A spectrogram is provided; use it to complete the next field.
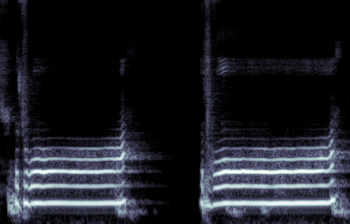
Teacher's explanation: ہماری زبان کی نوک کا اوپر والا حصہ اوپر کی طرف اٹھے گا، اور جو ہمارے اوپر والے سامنے والے جو 2 دانت ہیں ان کے اندر والی سائڈ پہ جو مسوڑے ہیں ان سے بالکل ٹچ نہیں کرے گا، تھوڑے سے فاصلے پہ جائے گا. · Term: را کا مخرج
